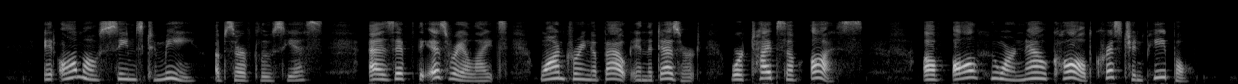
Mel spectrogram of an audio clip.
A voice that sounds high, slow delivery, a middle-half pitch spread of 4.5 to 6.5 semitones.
Yes: high, 235 Hz; slow, 130 wpm; average, 5.3 semitones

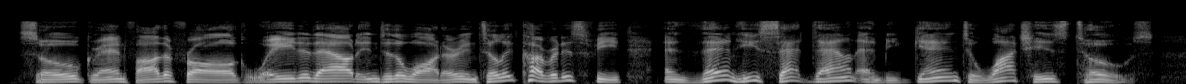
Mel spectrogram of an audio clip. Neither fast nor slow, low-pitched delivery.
No: slow, 120 wpm; low, 125 Hz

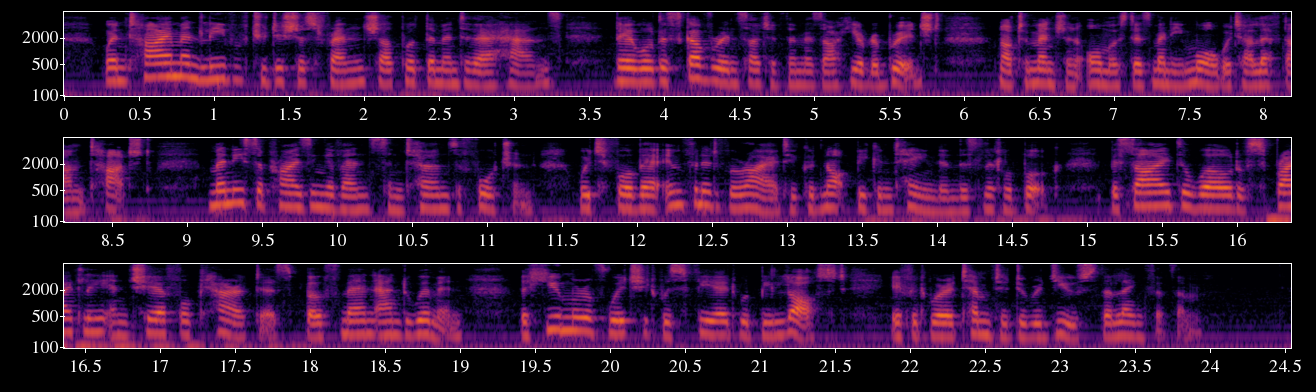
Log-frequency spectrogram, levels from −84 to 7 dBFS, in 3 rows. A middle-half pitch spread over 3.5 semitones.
No: average, 2.8 semitones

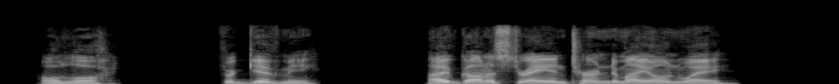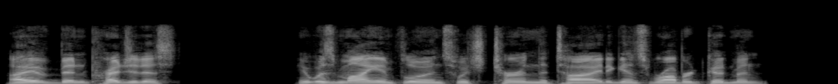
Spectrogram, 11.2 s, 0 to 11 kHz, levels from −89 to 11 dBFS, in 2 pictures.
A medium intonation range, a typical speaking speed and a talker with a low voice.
Yes: average, 3.5 semitones; average, 155 wpm; low, 130 Hz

